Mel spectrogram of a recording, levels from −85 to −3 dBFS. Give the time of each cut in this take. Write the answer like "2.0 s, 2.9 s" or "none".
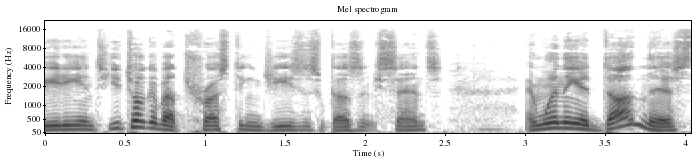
1.7 s, 2.0 s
